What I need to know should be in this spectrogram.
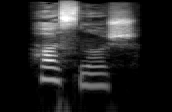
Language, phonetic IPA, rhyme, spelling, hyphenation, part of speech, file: Hungarian, [ˈhɒsnoʃ], -oʃ, hasznos, hasz‧nos, adjective, Hu-hasznos.ogg
- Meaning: useful (having a practical or beneficial use)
